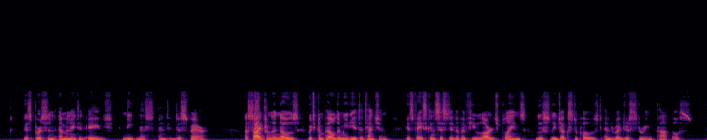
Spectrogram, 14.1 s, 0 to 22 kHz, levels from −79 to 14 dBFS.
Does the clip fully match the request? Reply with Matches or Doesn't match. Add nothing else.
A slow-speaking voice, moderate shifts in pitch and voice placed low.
Matches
